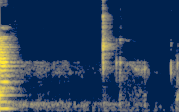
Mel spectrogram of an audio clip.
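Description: A single short, sharp click about halfway through, followed by a fainter tick, in an otherwise near-quiet room.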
